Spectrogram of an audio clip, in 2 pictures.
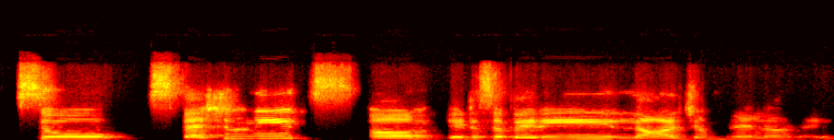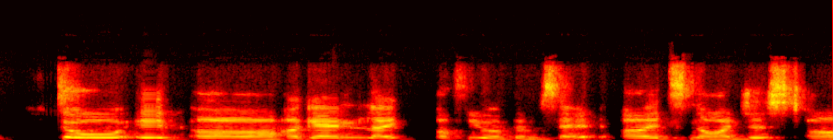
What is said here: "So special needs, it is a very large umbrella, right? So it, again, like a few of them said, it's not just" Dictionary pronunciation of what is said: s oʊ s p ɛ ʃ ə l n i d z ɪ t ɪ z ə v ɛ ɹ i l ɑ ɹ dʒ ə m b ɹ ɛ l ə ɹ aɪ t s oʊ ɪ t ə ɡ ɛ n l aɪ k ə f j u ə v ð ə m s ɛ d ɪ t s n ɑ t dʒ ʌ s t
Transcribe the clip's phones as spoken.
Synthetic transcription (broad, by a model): s oʊ s p ɛ ʃ ə l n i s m ɪ t ɪ z ə v ɛ ɹ i l ɑ ɹ dʒ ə m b ɹ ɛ l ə ɹ aɪ t s oʊ ɪ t ə ɡ ɛ n l aɪ k ə f j u ə v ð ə m s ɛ d ɪ t s n ɑ t dʒ ʌ s t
